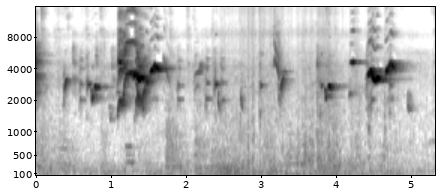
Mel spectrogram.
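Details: Black-crested bulbul lure call: brisk chirps and a loud rich warbled phrase, a run of soft ticks, then two more clear whistled notes closing the sequence.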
